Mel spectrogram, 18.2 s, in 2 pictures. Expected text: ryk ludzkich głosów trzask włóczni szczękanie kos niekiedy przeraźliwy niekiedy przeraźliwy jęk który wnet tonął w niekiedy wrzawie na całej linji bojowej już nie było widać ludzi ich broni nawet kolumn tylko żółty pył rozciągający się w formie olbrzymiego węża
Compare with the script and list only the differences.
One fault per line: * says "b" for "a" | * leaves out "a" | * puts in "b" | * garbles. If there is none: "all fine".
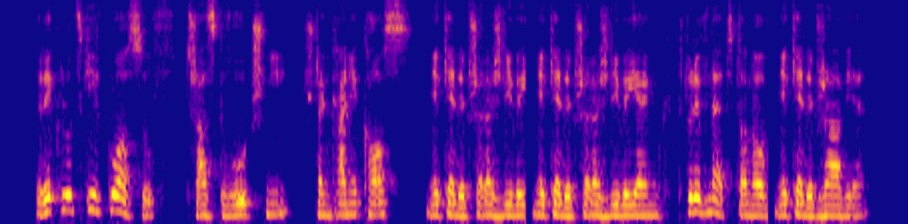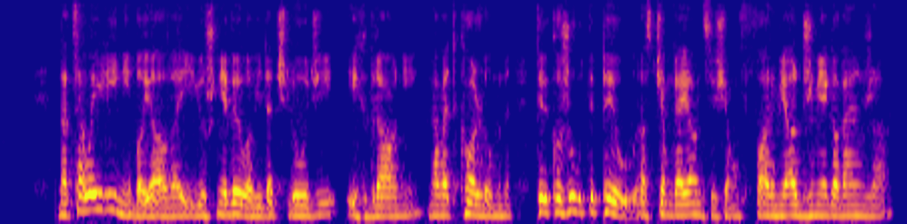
all fine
